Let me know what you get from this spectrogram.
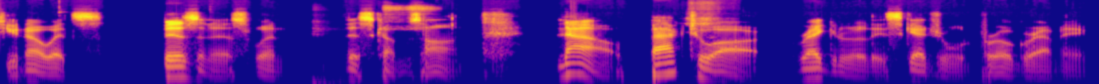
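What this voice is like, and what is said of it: Smooth radio announcer voice. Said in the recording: “This is my mm-hmm. smooth radio voice.”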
